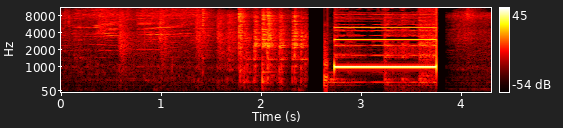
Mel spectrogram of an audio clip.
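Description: A loud, steady, high-pitched electronic beep lasting about a second, starting and stopping abruptly, an edit bleep laid over the footage. Before it, a few soft knocks and scrapes.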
